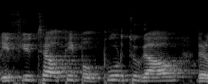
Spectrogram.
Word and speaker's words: Portugal: Portugal. Right? Not paw. It has to be up. Poo. Right? This already is an incredible hack. You know, like if you tell people Portugal, they're like, "Oh, the finances people."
